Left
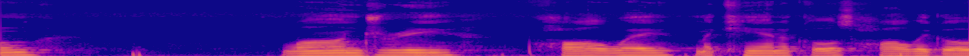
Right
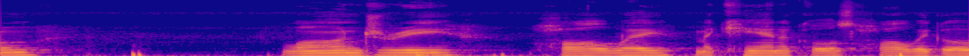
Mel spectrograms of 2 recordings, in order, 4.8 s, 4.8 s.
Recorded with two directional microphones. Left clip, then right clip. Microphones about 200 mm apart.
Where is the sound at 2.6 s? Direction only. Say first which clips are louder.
Right 2 dB; centre (ahead or behind).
